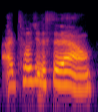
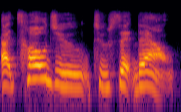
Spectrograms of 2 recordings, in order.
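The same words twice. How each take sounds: First: It is said in a calm, normal voice. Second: It is said in a raised, firmer voice. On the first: The request is not taken seriously. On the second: The request is meant seriously and obeyed.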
